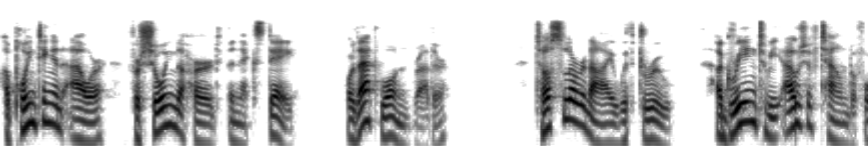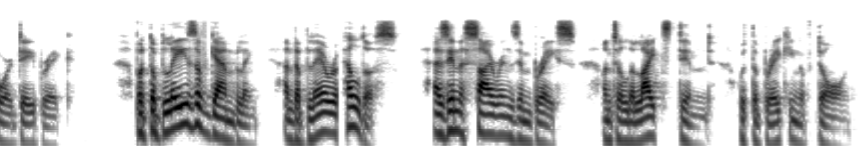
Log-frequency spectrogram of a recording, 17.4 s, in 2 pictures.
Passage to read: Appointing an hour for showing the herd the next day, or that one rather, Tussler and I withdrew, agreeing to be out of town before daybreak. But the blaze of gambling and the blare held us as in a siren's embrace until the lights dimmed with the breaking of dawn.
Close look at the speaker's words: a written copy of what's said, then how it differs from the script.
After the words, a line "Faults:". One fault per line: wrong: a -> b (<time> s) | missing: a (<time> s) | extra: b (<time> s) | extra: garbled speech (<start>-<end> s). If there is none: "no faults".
Appointing an hour for showing the herd the next day, or that one rather, Tussler and I withdrew, agreeing to be out of town before daybreak. But the blaze of gambling and the blare held us as in a siren's embrace until the lights dimmed with the breaking of dawn.
Faults:
no faults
